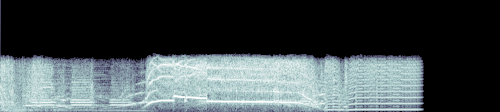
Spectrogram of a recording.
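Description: Live rock band playing loudly, with a long held note that slides up, holds and falls away over the band, followed by a lower held note. The sound cuts off abruptly about five seconds in.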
